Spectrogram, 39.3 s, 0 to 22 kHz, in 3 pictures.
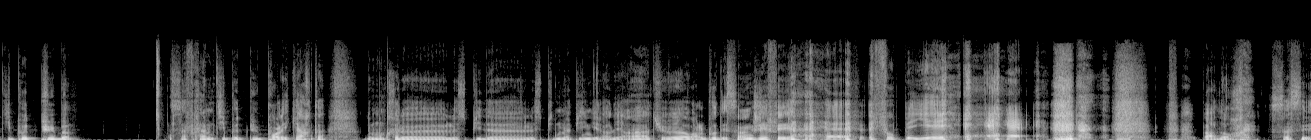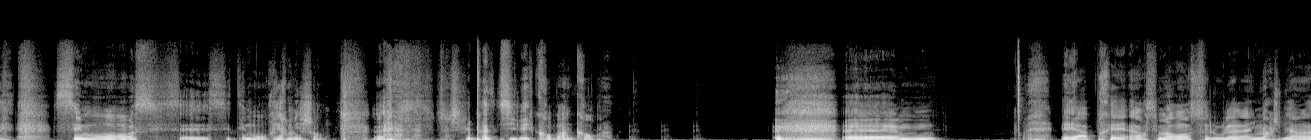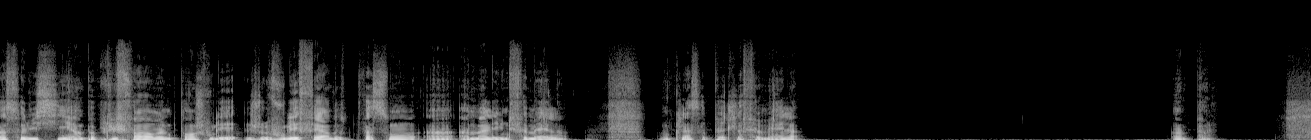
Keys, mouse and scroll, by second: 0.5 space, 0.7 click, 18.7 click, 18.7 space, 23.1 space, 24.9 space, 26.5 click.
